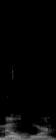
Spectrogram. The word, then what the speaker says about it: Mehlhorn: gsu.edu um my Twitter and Instagram are JD melhorn melhorn spelled the same way um and you can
